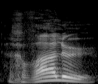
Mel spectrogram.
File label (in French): "rvaleut", patois jura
